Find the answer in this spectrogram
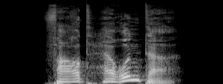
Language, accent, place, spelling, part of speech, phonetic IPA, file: German, Germany, Berlin, fahrt herunter, verb, [ˌfaːɐ̯t hɛˈʁʊntɐ], De-fahrt herunter.ogg
- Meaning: second-person plural present of herunterfahren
